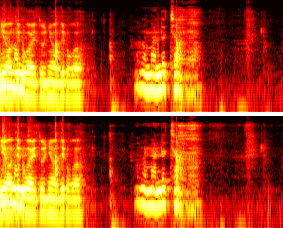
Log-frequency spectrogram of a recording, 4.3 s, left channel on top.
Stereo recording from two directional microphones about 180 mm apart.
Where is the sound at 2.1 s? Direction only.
55° left (ahead or behind).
